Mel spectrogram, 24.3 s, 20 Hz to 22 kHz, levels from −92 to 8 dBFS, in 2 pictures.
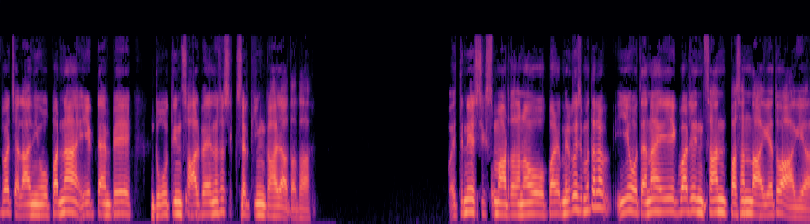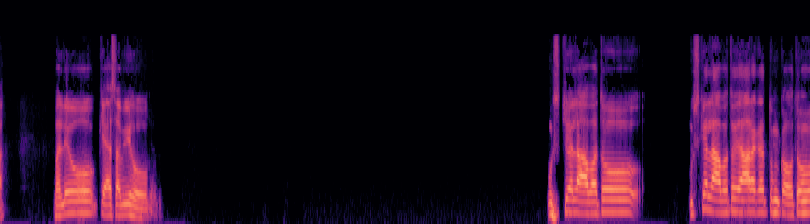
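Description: Speech recording, with no technical faults to be heard anywhere in the signal.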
